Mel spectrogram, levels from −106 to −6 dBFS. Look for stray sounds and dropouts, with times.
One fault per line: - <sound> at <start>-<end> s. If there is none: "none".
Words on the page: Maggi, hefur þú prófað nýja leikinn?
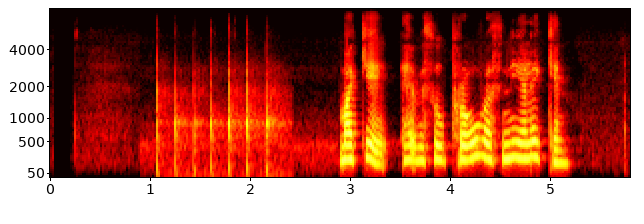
- thud at 1.0-2.4 s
